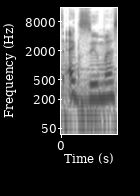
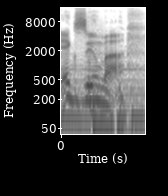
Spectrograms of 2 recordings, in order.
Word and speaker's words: Exuma: Why would the top affordable all-inclusive resort be located on an island most people can't even pronounce correctly? Hideways Exuma sits in Georgetown on Great Exuma, far from the crowded Nassau scene.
